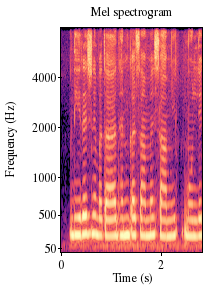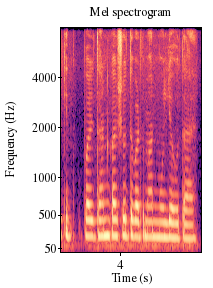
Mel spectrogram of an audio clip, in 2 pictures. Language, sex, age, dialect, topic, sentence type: Hindi, female, 18-24, Hindustani Malvi Khadi Boli, banking, statement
